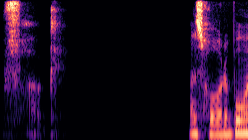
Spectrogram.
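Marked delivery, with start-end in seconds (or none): 0.0-0.6 breathy whispered swear, barely voiced; whispered curse. Real, not acted. Friend hearing about meth and milk, real whispered shock. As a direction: let the word slip out under your breath.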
